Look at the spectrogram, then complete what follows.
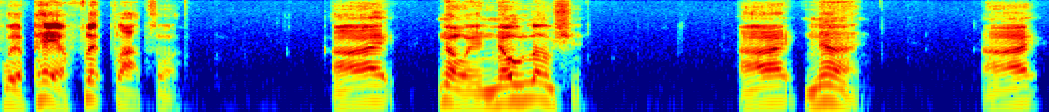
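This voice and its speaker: A man's voice: on the high side, fairly bright tone, no echo, studio quality. A man hosting a stream, ranting in emphatic commentary and repeating "all right?" after nearly every phrase. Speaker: streamer host.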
